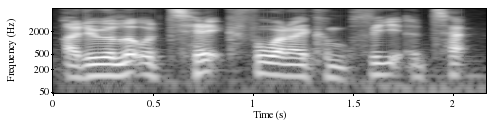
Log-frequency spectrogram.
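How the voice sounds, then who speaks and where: A man's voice: mid-range voice, steady tone, quick pace, a bit bright, faint music behind. A man livestreaming a game in casual, sweary chat, saying w for r. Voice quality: cannot pronounce R's, says w for r. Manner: informal, sweary.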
